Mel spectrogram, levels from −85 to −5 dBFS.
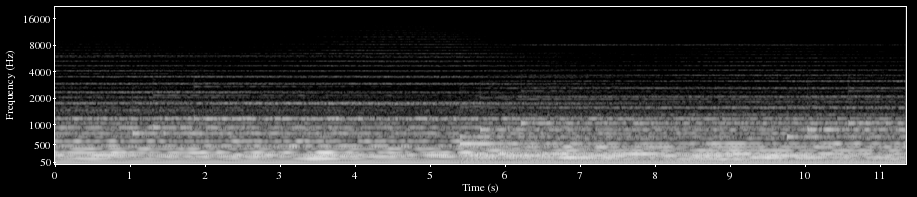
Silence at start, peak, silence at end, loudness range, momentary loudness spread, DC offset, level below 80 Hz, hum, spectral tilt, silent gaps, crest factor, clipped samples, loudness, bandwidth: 0 s; -6 dBFS; 0 s; 1 LU; 5 LU; under 0.1%; -30 dBFS; none; -10.5 dB/octave; none; 14 dB; under 0.1%; -22 LUFS; 8 kHz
